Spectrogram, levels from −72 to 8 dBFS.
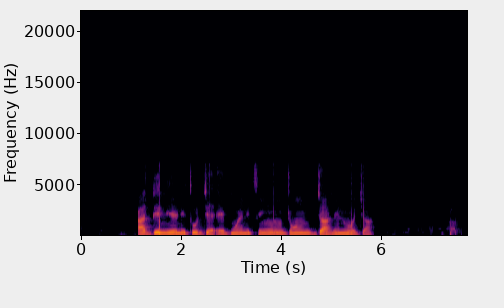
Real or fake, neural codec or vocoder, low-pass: fake; codec, 16 kHz in and 24 kHz out, 1 kbps, XY-Tokenizer; 7.2 kHz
